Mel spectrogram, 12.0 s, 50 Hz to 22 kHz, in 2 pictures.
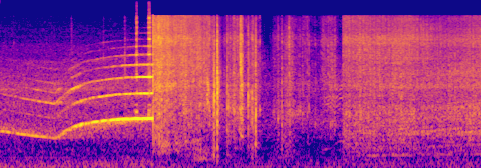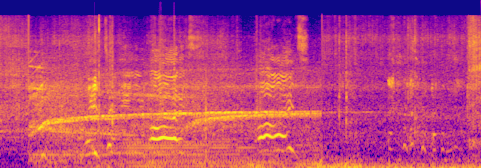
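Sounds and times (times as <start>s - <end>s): emergency vehicle siren wailing: 0.0s - 1.9s, 6.4s - 11.4s.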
